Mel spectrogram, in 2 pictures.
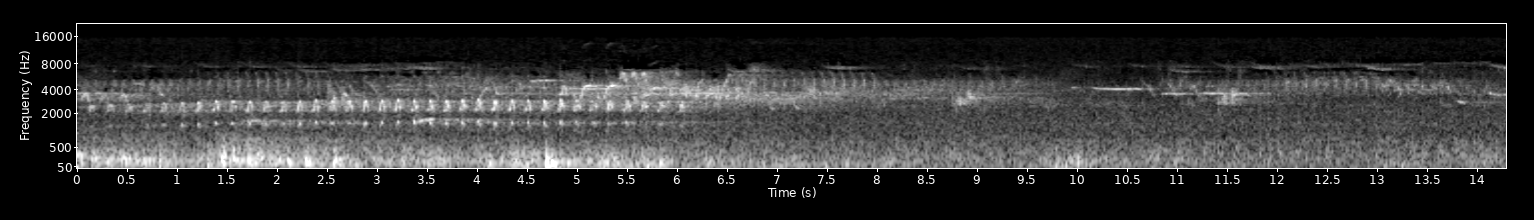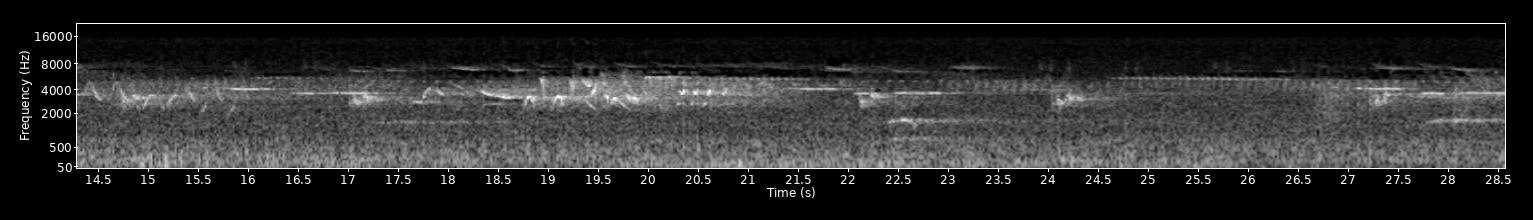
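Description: Several birds chirping and calling: a fast, even trill for the first six seconds, then scattered short chirps and whistles. Low noise underneath fades after about six seconds.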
